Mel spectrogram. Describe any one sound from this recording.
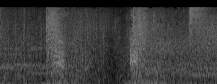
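A blade strikes a creature with a heavy, wet impact.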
